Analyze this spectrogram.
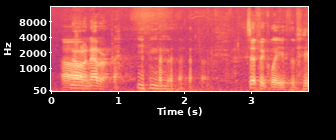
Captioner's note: laughs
